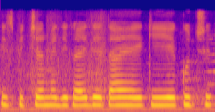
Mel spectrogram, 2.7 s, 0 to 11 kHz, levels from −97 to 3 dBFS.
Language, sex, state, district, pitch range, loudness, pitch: Hindi, female, Gujarat, Gandhinagar, 225-230 Hz, -12 LUFS, 225 Hz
